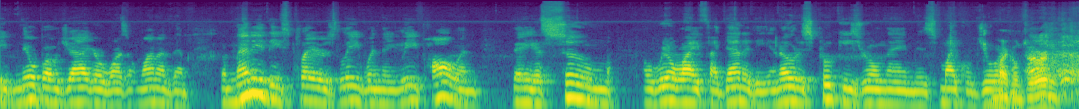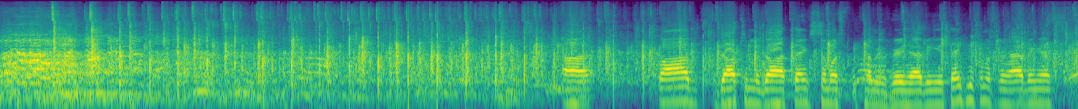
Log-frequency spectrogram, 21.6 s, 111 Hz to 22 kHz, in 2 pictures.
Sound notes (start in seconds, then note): 10.3 laughter; 14.2 applause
